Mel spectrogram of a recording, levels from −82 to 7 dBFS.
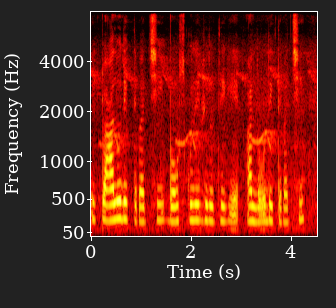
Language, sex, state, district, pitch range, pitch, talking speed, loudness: Bengali, female, Tripura, West Tripura, 205-220 Hz, 210 Hz, 130 wpm, -18 LUFS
